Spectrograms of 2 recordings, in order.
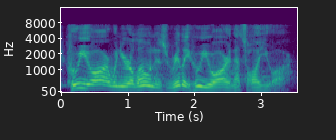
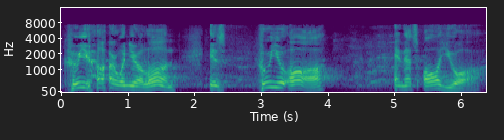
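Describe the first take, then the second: First: Said in the usual way. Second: Hammed-up Scottish accent, higher and emphatic; Alistair. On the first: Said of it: "Same thing I said". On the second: Practising a colleague's line on the crowd, Scottish accent. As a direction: imitate a Scottish preacher's measured pronouncement. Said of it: "gonna get it down pretty quick".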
